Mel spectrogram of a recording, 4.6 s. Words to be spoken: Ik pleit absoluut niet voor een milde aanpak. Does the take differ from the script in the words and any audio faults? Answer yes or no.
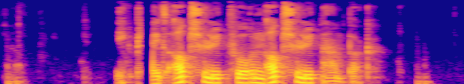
yes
